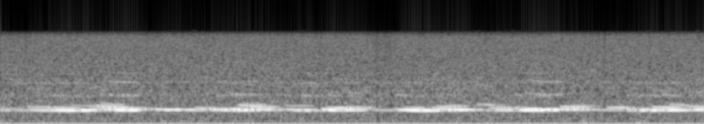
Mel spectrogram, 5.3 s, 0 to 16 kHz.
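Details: At dusk on a mild evening of 30 May 2011, a chorus of European fire-bellied toads (Bombina bombina) gives soft, melancholy, low 'oong' mating calls that overlap continuously. They are calling at a small ice-age pond in farmland near Parstein, in the Schorfheide-Chorin reserve northeast of Berlin.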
